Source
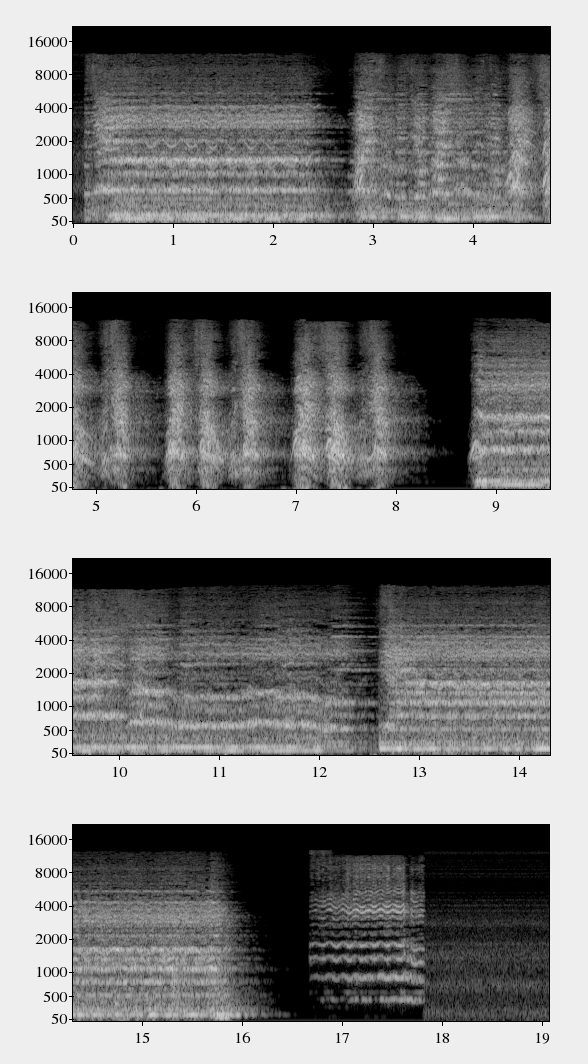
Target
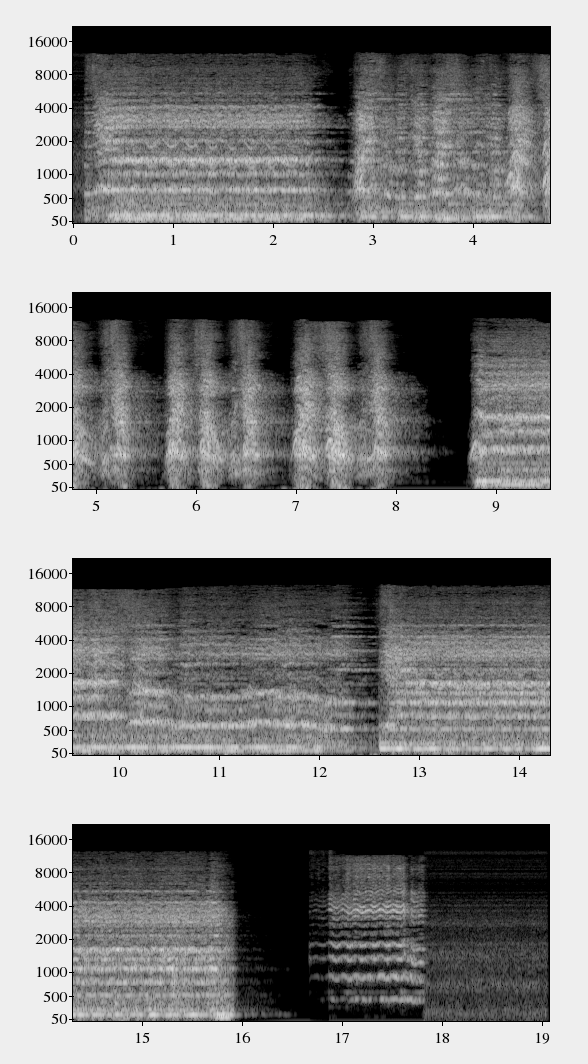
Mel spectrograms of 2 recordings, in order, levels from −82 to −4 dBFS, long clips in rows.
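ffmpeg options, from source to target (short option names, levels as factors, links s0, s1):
-filter_complex "[0:a]asettb=1/sr,asplit=3[s0][s1][s2];[s0]atrim=end=15.924[s3];[s1]atrim=start=15.92:end=16.87,asetpts=PTS-STARTPTS,afade=t=in:d=0.004:c=qsin,afade=t=out:st=0.946:d=0.004:c=qsin,acompressor=threshold=0.00158:ratio=2.5[s4];[s2]atrim=start=16.866[s5];[s3][s4]acrossfade=d=0.004:c1=hsin:c2=qsin[s6];[s6][s5]acrossfade=d=0.004:c1=qsin:c2=hsin,asplit=2[s7][s8];[s8]aecho=0:1:13|37:0.335|0.158[s9];[s7][s9]amix=inputs=2:normalize=0,volume=1.33"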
